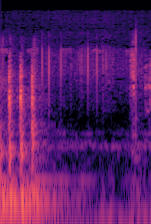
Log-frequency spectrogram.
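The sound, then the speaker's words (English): Knocking on the door of a house in the hills outside town at night: three firm raps, then a run of lighter, quicker taps and one last knock, all fairly quiet. “I kept knocking.”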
